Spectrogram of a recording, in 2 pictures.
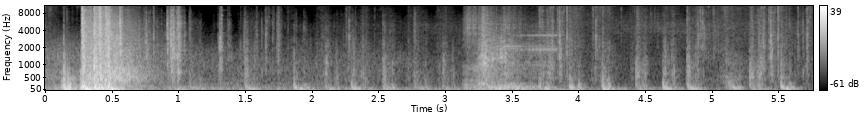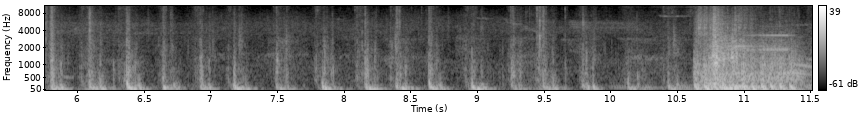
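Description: Quick footsteps patter steadily on hard ground.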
